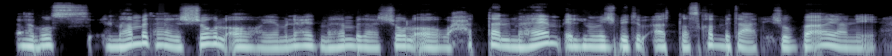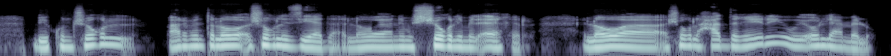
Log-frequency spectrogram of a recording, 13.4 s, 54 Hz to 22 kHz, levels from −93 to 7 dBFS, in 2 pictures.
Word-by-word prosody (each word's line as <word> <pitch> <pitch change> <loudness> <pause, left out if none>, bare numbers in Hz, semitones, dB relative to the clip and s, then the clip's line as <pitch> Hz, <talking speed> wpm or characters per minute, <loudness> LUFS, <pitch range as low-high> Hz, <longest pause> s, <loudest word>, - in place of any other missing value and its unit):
أنا 165 - +2
بُص 170 +2 -2
المهام 160 +6 +2
بتاعة 185 -6 0
الشغل، 185 +5 +1
آه 145 -1 -2
هي 135 0 -4
من 140 - -4
ناحية 170 +1 -1
المهام 155 +1 -2
بتاعة 145 -3 -2
الشغل، 160 +3 -2
آه، 140 - 0
وحتى 140 +7 -3
المهام 170 +7 +2
اللي 155 0 0
مش 150 -1 0
بتبقى 150 0 -2
التاسكات 145 +4 -3
بتاعتي، 150 -5 -4
شوف 140 0 -4
بقى 175 +5 +2
يعني 140 -3 -5 0.3
بيكون 145 +1 -1
شغل، 180 +3 0 0.2
عارف 160 +2 0
أنت 165 0 -1
اللي 170 0 +5
هو 175 +1 +4
شغل 175 -3 +3
زيادة، 140 -4 -1
اللي 135 +1 -4
هو 145 - +1
يعني 145 +1 0
مش 145 - +1
شغلي 160 -4 +5
من 140 - -1
الآخر، 145 -1 -2 0.4
اللي 140 0 +3
هو 150 -2 +4
شغل 170 +2 -1
حد 160 0 -1
غيري 195 +9 0
ويقول 170 -2 0
لي 165 - +1
اعمله، 125 -6 -5
155 Hz, 205 wpm, -21 LUFS, 145-170 Hz, 0.4 s, اللي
